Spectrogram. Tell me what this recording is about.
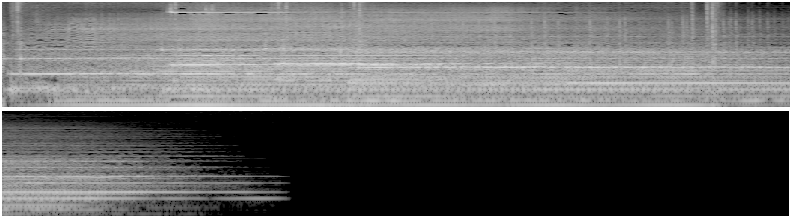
Here's an ambient horror logo that can be used as an intro title sound effect or as an atmospheric element in a horror movie. Made in FL Studio using the Kinetic Metal plugin from Native Instruments.
creaking, dark, intro, door, cool, creepy, weird, sinister, suspense, horror, drone, deep, soundscape, sfx, spooky, ambient, artificial, creaky, sound, metal, atmosphere, title, reverb, haunted, freaky, logo, pad, effect, industrial, scary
